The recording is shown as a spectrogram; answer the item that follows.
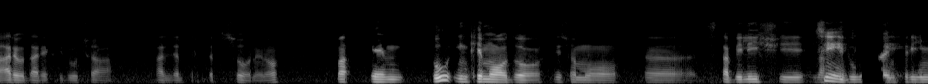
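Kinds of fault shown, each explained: Speech suppressed in double talk: from 8.58 to 8.87 s the talker dips by roughly 40 dB, likely the echo canceller ducking everything while both sides overlap.
Echo leak: at 8.9 to 9.03 s a faint copy, around 30 dB down and 360 ms late, slips back through, likely from uncancelled loudspeaker pickup.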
